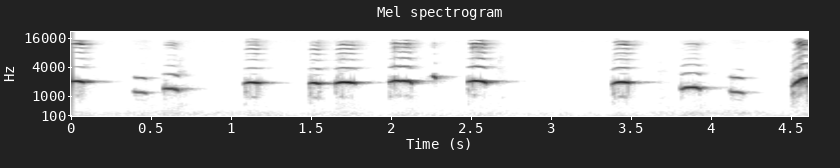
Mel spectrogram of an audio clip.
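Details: Male pet cockatiel whistling scattered short notes, some level and some upslurred or dipping, with brief gaps between, ending in a sharp rising note; quiet indoor setting.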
